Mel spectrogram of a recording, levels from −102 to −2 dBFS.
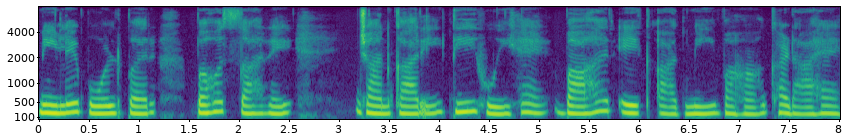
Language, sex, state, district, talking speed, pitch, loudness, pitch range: Hindi, female, Goa, North and South Goa, 110 wpm, 205 Hz, -17 LUFS, 195-225 Hz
